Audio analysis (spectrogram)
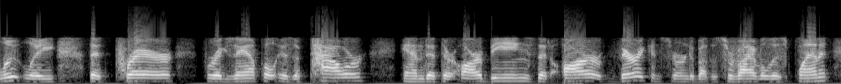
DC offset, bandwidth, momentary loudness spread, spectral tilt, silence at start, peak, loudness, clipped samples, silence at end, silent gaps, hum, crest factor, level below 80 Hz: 0.4%; 12 kHz; 8 LU; -5 dB/octave; 0 s; 0 dBFS; -12 LUFS; 0.3%; 0 s; none; none; 12 dB; -56 dBFS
